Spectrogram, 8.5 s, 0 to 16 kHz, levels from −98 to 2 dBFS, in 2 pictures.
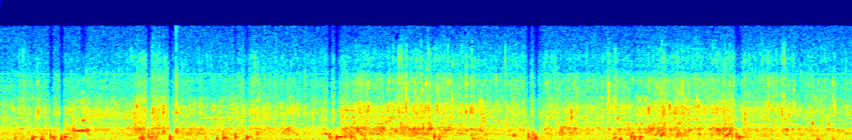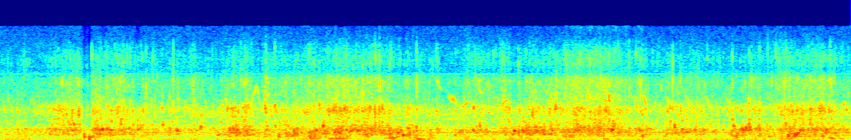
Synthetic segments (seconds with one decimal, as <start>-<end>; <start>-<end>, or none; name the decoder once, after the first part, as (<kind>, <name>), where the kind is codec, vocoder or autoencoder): none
